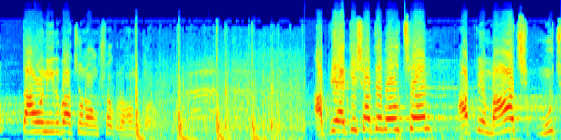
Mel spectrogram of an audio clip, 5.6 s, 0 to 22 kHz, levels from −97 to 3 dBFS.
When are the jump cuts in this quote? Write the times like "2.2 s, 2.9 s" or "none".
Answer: 2.9 s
